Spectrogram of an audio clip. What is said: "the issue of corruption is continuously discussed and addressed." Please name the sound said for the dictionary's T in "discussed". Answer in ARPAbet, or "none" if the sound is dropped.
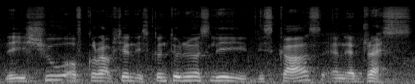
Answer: none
